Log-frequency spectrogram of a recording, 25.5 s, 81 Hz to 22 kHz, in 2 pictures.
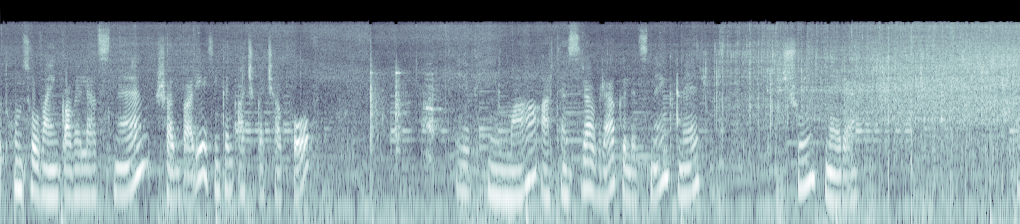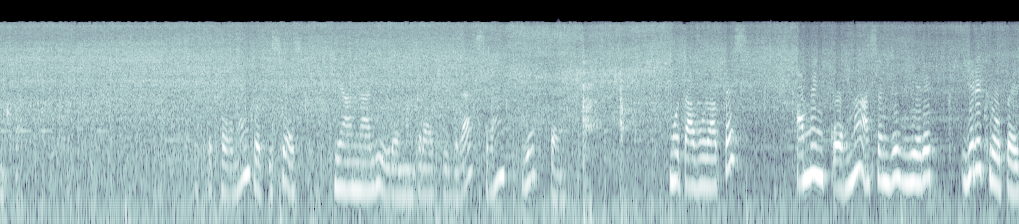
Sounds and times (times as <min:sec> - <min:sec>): Frying (food): 0:00.0 - 0:25.4
Music: 0:00.0 - 0:25.4.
